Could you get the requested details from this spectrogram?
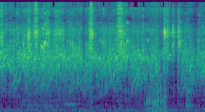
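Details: Budgies sharing sweet moments chatter in high, scratchy chirps and squawks, with a few clear whistled notes and brief lower rustling bursts near the end.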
